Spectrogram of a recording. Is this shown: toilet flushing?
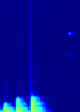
no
